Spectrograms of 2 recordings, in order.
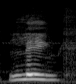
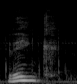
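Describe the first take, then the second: First: The name is said with an English accent. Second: The name is said with a Japanese accent. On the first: This is the usual English way of saying it. "instead of" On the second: This is how the character says it in Japanese. "I have my game language set to Japanese, so she says"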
